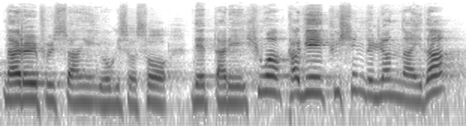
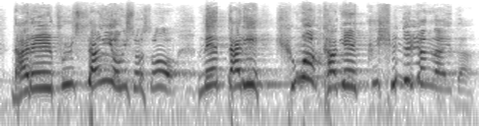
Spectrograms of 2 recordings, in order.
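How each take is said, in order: First: Said in the usual way. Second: Loud, high crying-out plea; mother crying out for her sick daughter; desperate shout. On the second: Retold or imitated. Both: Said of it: "소리질러 이르되".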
